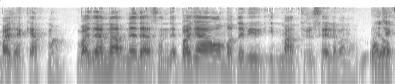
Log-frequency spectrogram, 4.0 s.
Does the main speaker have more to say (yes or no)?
no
